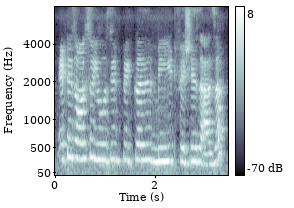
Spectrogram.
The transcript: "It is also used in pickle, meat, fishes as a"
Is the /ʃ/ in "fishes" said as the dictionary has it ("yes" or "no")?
yes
